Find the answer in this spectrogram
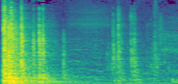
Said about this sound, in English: Here, I'll be the big bad demon on the other side. Slam the door in my face.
